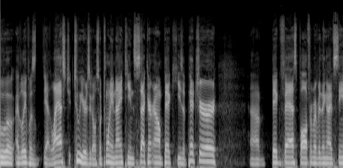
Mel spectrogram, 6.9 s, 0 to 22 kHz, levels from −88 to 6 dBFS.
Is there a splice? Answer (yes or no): no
